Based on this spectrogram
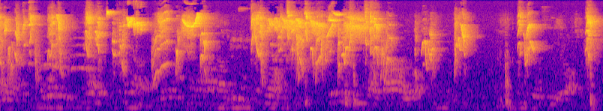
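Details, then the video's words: Female red-cowled cardinal sings heavily to stimulate the male, with long runs of fast, high buzzy chatter and whistled accents, thinning to scattered sharp notes near the end. "FÊMEA DE GALO DE CAMPINA CANTANDO MUITO PRA FOGUEAR SEU CAMPINA"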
